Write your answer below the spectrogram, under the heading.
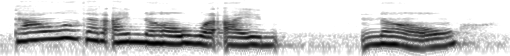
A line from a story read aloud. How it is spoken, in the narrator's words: faltered, lost her pace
